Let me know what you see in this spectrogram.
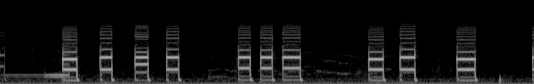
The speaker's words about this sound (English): Okay, let's go. Dial tone.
